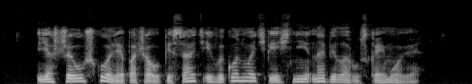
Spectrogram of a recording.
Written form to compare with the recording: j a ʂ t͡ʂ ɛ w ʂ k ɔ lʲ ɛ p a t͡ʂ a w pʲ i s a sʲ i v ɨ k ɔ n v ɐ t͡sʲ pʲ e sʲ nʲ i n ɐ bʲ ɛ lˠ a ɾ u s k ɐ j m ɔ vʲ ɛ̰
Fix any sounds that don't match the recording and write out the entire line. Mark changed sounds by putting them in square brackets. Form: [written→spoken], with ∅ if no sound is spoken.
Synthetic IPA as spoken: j a ʂ t͡ʂ ɛ w ʂ k ɔ lʲ ɛ p a t͡ʂ a w pʲ i s a [sʲ→t͡sʲ] i v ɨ k ɔ n v ɐ t͡sʲ pʲ e sʲ nʲ i n ɐ bʲ ɛ lˠ a ɾ u s k ɐ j m ɔ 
